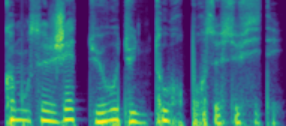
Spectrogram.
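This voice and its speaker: Low, husky female audiobook narrator. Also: darkish tone, dry recording, studio quality. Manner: measured, dramatic, often dropping to a whisper.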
